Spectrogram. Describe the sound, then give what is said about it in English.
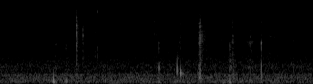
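Someone takes a sip of water in a garage, making a series of small wet clicks, slurps and swallowing sounds over a few seconds with no talking. “And you're also about to hear me take a sip of water, because even though the AC in the house is fixed, this garage is sweaty.”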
